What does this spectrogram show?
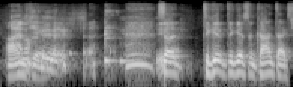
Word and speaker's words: Andrzej: And your roommate during that time at the festival was this dude from Poland who his name was also Andrew, but the Polish pronunciation Andrzej, I don't know how to Killer piano player.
